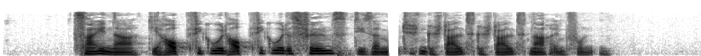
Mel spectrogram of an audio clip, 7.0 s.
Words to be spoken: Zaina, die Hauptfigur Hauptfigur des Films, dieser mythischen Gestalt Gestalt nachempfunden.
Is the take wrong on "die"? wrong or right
right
